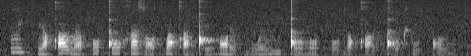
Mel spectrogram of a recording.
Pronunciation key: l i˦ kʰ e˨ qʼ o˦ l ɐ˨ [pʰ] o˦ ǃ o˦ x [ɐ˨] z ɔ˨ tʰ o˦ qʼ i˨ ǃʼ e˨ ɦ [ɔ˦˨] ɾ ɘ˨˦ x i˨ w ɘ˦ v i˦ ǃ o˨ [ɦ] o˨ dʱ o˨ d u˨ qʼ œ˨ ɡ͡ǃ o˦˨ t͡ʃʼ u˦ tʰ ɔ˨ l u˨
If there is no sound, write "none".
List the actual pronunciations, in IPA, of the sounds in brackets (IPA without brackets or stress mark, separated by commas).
pʰ, ɐ˦, ɔ˦, ɦ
